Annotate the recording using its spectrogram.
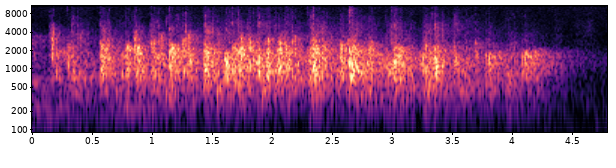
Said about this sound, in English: Some of you haven't clapped to one thing I've said today. And that's okay. Thank God for those of you that are clapping. The people online enjoy hearing you appreciate the Word of God as it's being taught.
